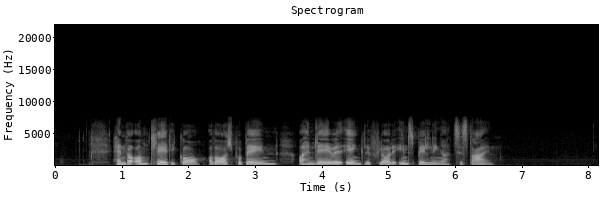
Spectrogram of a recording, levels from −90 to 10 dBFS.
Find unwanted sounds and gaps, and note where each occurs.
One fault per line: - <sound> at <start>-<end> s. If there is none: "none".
none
